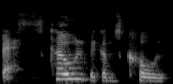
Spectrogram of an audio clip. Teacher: often African American vernacular English people say kept, right, without the t.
